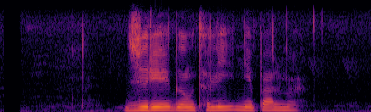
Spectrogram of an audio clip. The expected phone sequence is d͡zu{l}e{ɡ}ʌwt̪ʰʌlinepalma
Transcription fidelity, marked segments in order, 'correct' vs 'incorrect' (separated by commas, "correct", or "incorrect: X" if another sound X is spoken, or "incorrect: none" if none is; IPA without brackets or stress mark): incorrect: ɾ, correct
